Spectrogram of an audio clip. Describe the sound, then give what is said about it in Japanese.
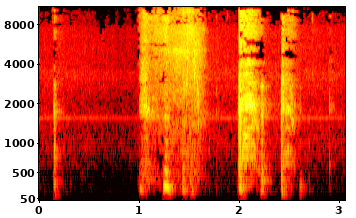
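Sharp coughing after choking comes in a few uneven bursts separated by short silences, with a faint steady whine running underneath. “え、むせちゃって”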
